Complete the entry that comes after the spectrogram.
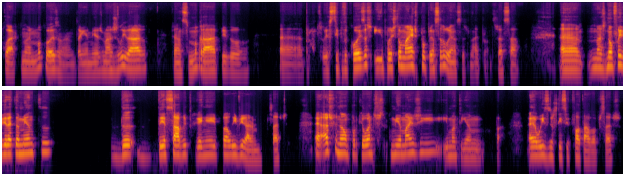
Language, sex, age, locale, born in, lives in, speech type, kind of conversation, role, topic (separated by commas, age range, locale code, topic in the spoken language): Portuguese, male, 20-24, pt-PT, Portugal, Portugal, conversation, unstructured, none, Como você lida com o estresse no dia a dia?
